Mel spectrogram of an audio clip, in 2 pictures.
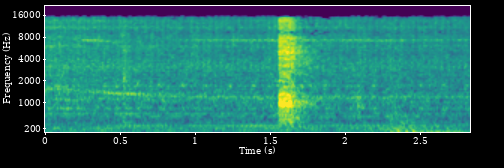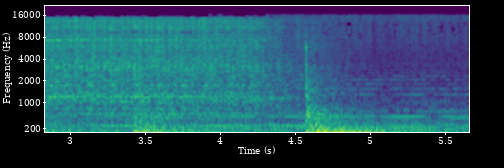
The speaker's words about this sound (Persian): با ماشین آوردم تو حیاط و اومدم تو خونه.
